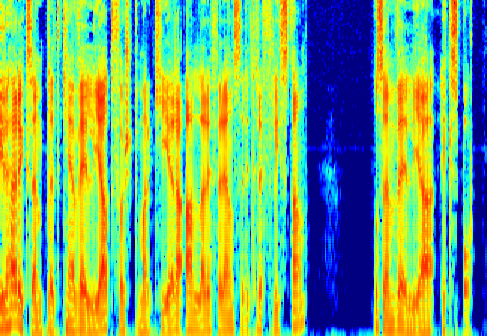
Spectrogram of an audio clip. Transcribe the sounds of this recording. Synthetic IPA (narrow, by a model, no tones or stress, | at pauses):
ɪd̪ɛɦæːɾɛksɛmplət̪kʰanjavɛljaːt̪fœʂʈmaɾkʰeːɾa̰ʔalːaɾɛfɛɾɛnsəɾɪt̪ʰɾɛflɪst̪an | ɔsɛnvɛljaɛkspɔ̰ʈː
